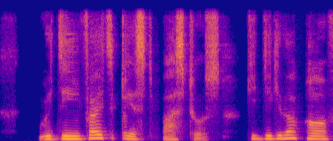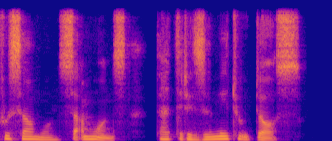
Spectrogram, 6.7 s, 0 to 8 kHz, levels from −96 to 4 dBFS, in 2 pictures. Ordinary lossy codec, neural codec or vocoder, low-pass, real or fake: none; codec, 16 kHz, 0.8 kbps, ZipCodec; 7.2 kHz; fake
